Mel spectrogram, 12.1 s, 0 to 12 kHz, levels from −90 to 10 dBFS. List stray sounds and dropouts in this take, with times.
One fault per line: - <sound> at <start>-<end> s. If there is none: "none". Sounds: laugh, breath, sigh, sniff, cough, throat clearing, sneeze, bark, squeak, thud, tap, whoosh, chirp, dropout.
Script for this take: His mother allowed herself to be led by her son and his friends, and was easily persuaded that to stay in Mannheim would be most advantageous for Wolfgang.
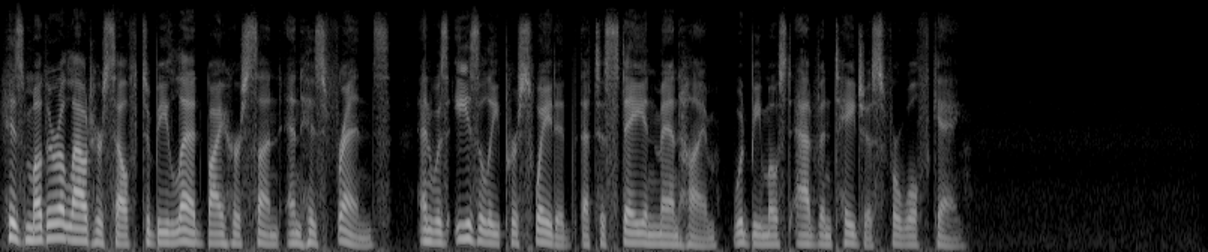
none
